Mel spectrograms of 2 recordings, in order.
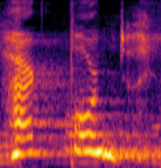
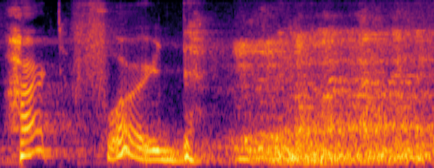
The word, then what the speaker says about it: Hartford: So we pronounce Connecticut connecticut connecticut we say heart for heart connecticut only then that I got here and I found out that the right pronunciation is hartford.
